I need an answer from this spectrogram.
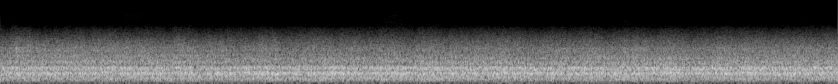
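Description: Passenger train running across a long steel-girder rail bridge: a steady, even rumble of wheels and coaches on the bridge.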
